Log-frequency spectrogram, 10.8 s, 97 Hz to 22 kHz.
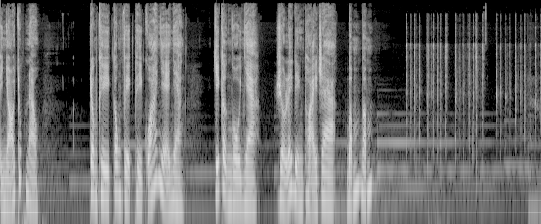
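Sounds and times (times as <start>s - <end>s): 
speech: 0.0s - 0.8s, 1.8s - 7.6s
typing on a computer keyboard: 8.1s - 10.8s.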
